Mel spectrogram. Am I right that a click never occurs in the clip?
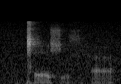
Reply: no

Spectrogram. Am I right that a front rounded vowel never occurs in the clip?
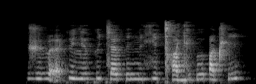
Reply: no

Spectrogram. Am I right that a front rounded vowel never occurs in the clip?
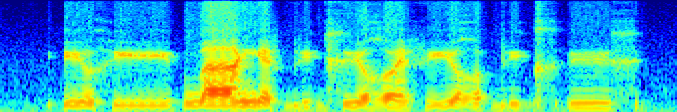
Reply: no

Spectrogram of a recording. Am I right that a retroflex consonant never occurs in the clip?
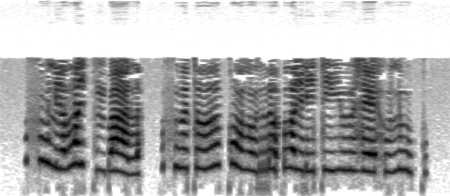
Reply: yes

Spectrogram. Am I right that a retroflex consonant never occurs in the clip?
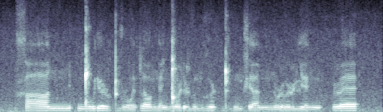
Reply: no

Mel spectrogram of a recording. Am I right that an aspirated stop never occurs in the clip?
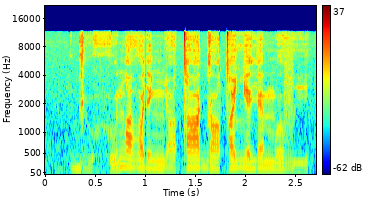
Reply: yes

